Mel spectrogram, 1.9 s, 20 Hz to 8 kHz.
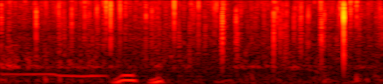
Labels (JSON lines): {"label": "biophony, cascading saw", "recorder": "SoundTrap 600 or HydroMoth"}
